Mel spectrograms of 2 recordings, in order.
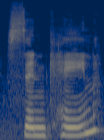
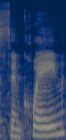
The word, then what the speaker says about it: Cinquain: in our unit is a Cinquain poem. That's how I'll be pronouncing it today. Sometimes you might hear people pronounce it as Cinquain. I have heard it pronounced Cinquain also. So there are a few different pronunciations, and there are a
